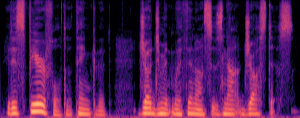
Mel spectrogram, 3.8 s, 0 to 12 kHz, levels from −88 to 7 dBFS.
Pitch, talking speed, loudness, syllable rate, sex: 140 Hz, 190 wpm, -19 LUFS, 5.3 syllables/s, male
